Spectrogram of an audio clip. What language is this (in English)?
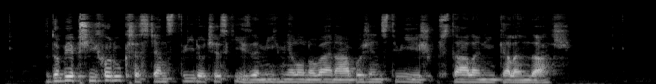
Czech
